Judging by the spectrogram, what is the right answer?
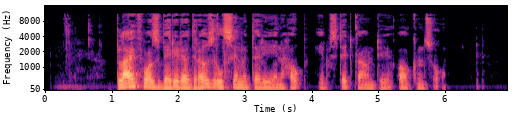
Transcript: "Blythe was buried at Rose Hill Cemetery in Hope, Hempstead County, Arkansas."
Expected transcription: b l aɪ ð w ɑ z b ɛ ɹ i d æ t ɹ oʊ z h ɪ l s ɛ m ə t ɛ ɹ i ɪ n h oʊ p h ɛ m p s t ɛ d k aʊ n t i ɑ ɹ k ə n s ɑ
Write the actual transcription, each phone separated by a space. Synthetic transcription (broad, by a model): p l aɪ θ w ɑ z b ɛ ɹ i d æ t ɹ oʊ z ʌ l s ɛ m ə t ɛ ɹ i ɪ n h oʊ p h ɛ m s t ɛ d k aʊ n t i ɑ k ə n s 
